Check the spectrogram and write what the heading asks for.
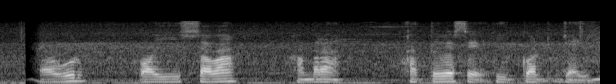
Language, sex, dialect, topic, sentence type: Bhojpuri, male, Western, banking, question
